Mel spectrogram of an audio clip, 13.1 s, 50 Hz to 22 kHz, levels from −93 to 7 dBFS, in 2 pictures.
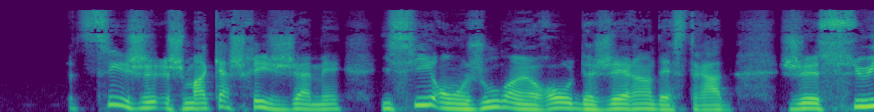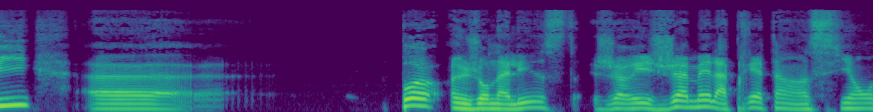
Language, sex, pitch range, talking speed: French, male, 140-175 Hz, 120 wpm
